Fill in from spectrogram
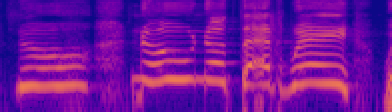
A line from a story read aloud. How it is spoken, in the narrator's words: wailed Smeagol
